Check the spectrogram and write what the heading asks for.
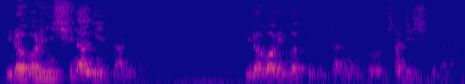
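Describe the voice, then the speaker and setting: Male pastor, high-pitched, emphatic preaching, distant mic in a reverberant church. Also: fast, slight background noise. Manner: emphatic call-and-response preaching, swelling loud then dropping soft. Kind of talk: sermon. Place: church sanctuary.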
